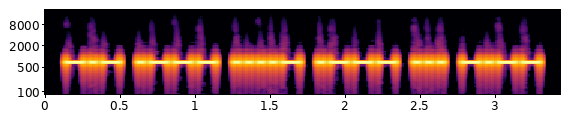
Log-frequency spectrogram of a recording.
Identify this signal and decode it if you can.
Morse code, heard as a keyed tone, about 30 wpm, 700 Hz. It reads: KJ4JSY
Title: USA Callsign DE Callsign - 6 Characters - 30wpm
